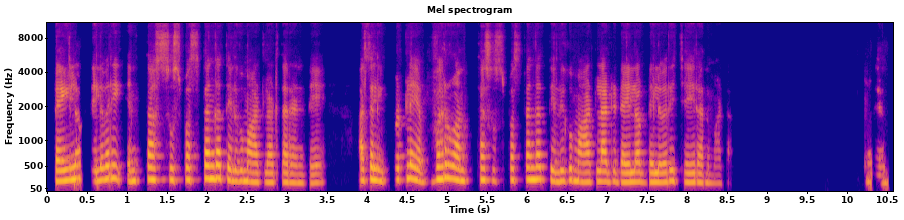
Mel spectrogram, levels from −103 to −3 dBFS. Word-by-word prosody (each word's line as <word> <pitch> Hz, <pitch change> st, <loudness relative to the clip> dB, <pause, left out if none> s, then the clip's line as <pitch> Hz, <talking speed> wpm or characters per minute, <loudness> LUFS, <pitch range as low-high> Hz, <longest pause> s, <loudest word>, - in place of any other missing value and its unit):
Dialogue 230 Hz, +5 st, +4 dB
delivery 245 Hz, +4 st, +2 dB, 0.2 s
ఎంత 210 Hz, +2 st, -4 dB, 0.2 s
సుస్పష్టంగా 230 Hz, +2 st, +2 dB
తెలుగు 205 Hz, -1 st, -1 dB
మాట్లాడతారంటే, 180 Hz, -2 st, -3 dB, 0.6 s
అసలిప్పట్లో 230 Hz, +2 st, +1 dB
ఎవ్వరు 240 Hz, +7 st, +2 dB
అంత 215 Hz, +1 st, -4 dB, 0.2 s
సుస్పష్టంగా 225 Hz, +3 st, 0 dB
తెలుగు 205 Hz, +2 st, -1 dB
మాట్లాడి 195 Hz, +1 st, 0 dB
డైలాగ్ 185 Hz, 0 st, +1 dB
డెలివరీ 185 Hz, +3 st, 0 dB
చేయరనమాట. 175 Hz, -2 st, -5 dB, 1.8 s
ఓకే. 165 Hz, -3 st, -13 dB
205 Hz, 90 wpm, -23 LUFS, 185-230 Hz, 1.8 s, డైలాగ్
